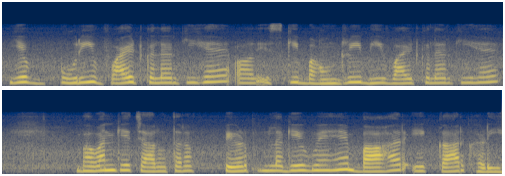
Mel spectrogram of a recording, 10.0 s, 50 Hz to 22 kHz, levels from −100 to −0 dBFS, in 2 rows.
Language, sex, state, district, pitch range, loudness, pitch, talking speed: Hindi, female, Jharkhand, Jamtara, 200-235 Hz, -19 LUFS, 220 Hz, 150 wpm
